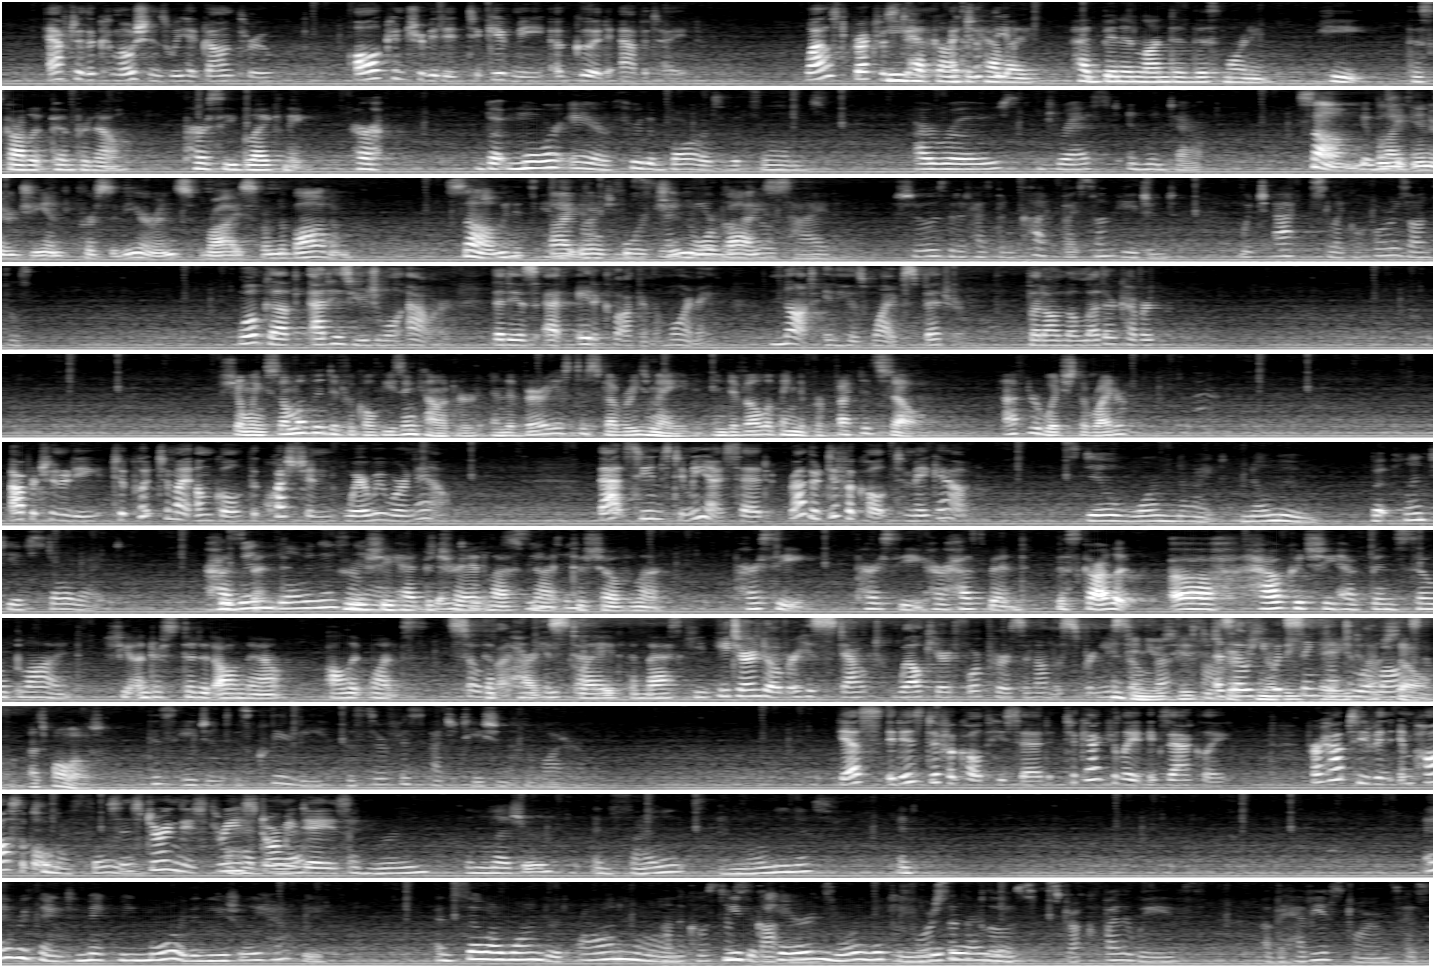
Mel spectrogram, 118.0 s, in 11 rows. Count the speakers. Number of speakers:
8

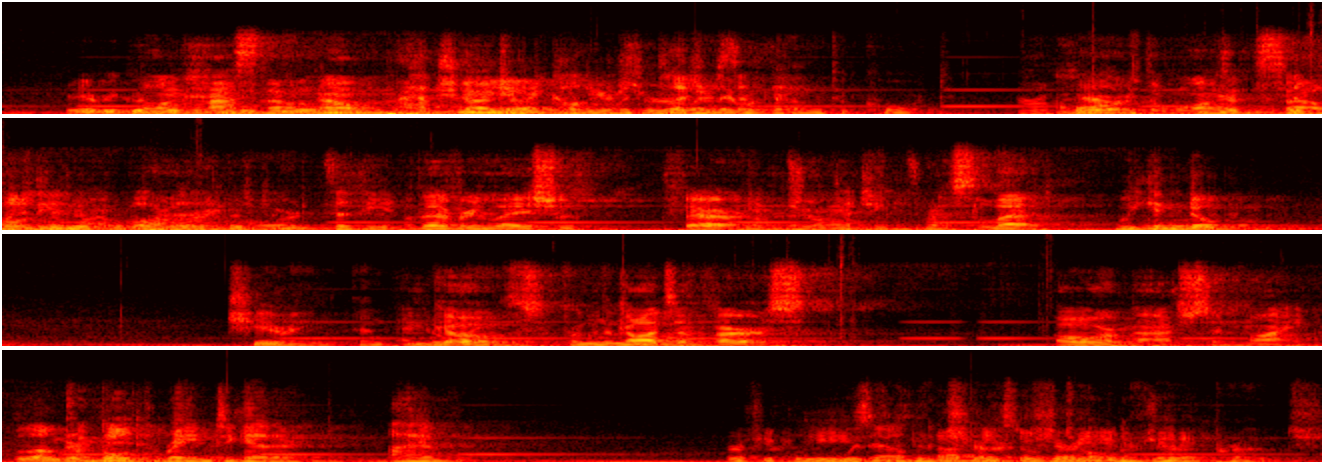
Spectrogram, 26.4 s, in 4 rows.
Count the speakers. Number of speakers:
5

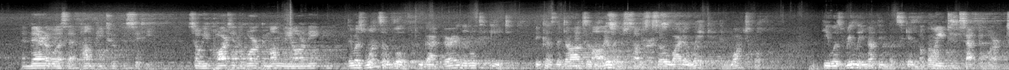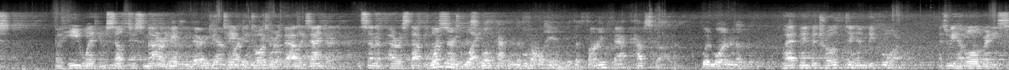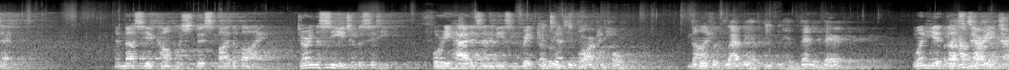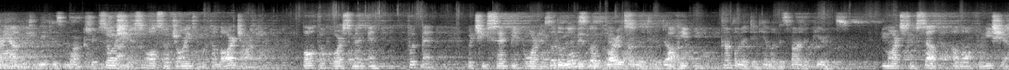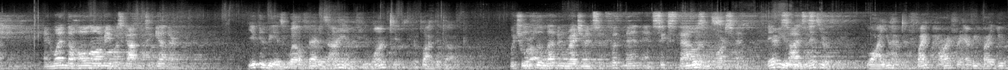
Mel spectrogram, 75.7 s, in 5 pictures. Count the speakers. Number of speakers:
2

